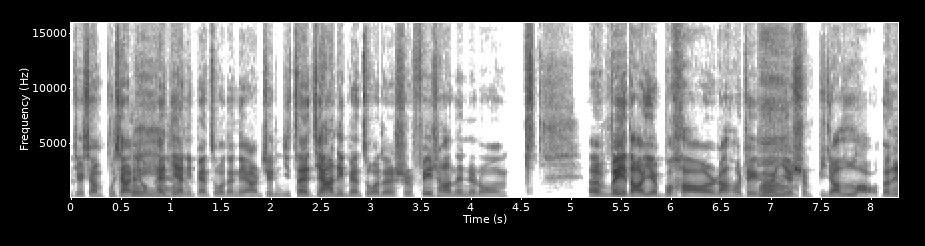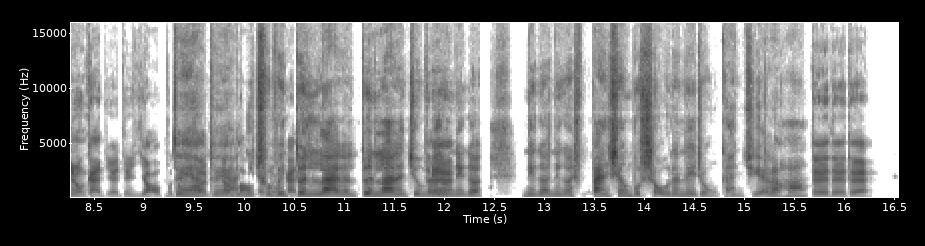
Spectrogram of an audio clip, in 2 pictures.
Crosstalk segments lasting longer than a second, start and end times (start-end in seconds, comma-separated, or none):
9.3-10.6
